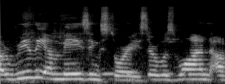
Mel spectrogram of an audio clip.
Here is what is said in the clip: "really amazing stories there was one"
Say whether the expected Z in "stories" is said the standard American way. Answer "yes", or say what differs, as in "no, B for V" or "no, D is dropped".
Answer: yes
